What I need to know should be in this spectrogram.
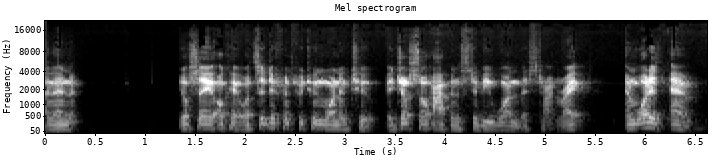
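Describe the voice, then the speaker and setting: A man speaks fairly quickly at a medium pitch, with ordinary pitch variation. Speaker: math tutor. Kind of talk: tutoring session. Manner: fast; casual with fillers.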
